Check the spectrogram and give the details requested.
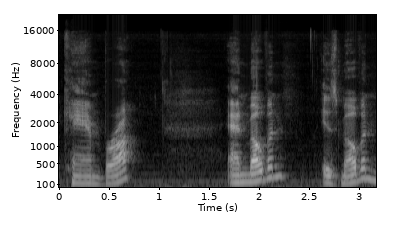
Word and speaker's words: Canberra: brisbane sydney is sydney canberra is canberra but we say canberra we just for some reason most of us we cut out the e and we say canberra and melbourne is melbourne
